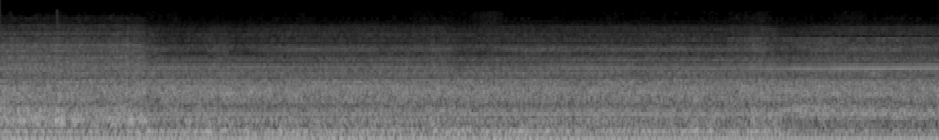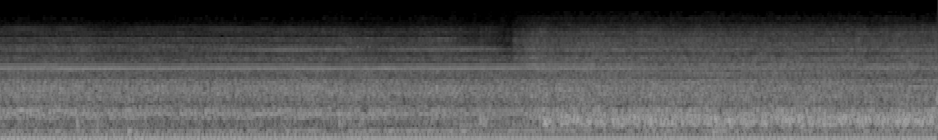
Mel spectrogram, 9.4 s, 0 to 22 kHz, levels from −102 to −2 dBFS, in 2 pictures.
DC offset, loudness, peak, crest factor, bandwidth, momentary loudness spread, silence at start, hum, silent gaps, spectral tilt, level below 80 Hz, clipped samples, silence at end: under 0.1%; -43 LUFS; -28 dBFS; 14 dB; 13.5 kHz; 2 LU; 0 s; none; none; -4 dB/octave; -48 dBFS; under 0.1%; 0 s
